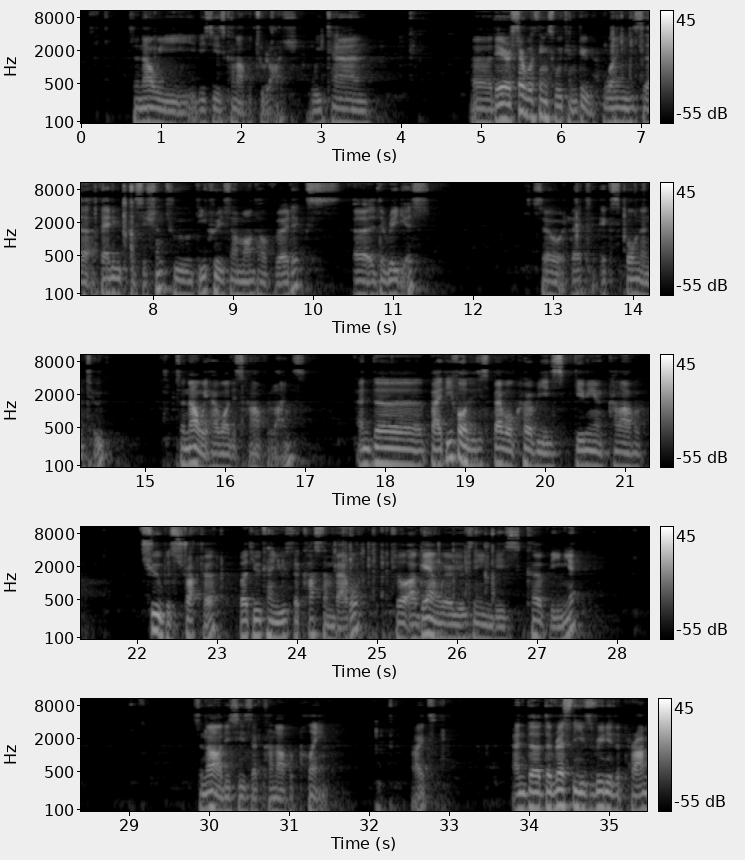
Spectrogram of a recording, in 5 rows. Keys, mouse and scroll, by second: 0.3 click, 0.9 x, 1.2-3.3 middle drag, 3.3 ctrl+a, 9.3 click, 12.7 click, 13.5-14.1 shift+middle drag, 14.1 click, 14.5-18.2 ctrl+middle drag, 18.2 click, 19.7-23.9 middle drag, 23.9 ctrl+a, 28.3 drag, 30.2-33.6 ctrl+middle drag, 33.6-34.0 scroll down 1, 34.0-35.4 middle drag.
